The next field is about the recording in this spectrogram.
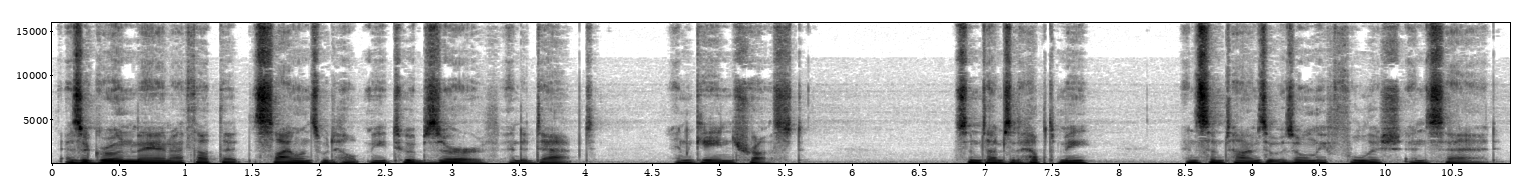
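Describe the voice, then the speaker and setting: A man's voice: lowish voice, fairly even intonation, unhurried, warm tone, dry recording. A man reading a first-person diary as audiobook narration, subdued and reflective. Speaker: audiobook reader.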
